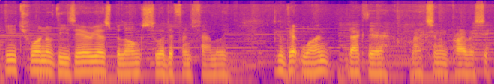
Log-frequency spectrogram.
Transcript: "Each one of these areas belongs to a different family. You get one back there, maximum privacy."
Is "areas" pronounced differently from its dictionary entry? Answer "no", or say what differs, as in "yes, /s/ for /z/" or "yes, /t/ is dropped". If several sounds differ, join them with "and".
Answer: no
